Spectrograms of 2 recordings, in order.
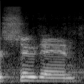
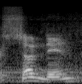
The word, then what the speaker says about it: Sunda: The lesser Sudan or Sundan islands of Indonesia is the proper way to say it, but it's including the Komodo Islands, Flores, and the nearby islands.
